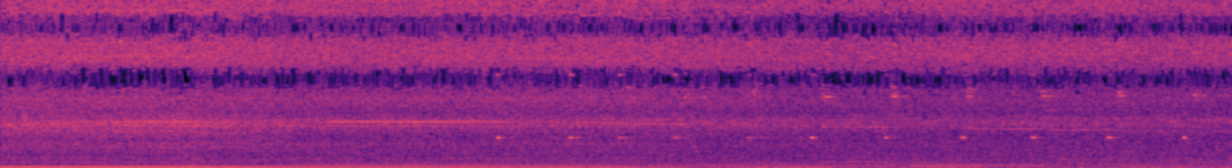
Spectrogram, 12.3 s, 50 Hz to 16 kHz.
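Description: Spindle of a 2017 Haas VF-2SS vertical machining center running at 12,000 RPM, a steady mechanical hum with a high whine and slowly shifting tones, continuous and fairly close.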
